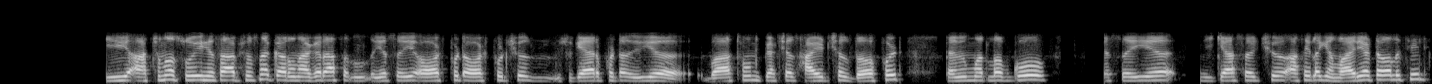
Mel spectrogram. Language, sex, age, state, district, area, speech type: Kashmiri, male, 30-45, Jammu and Kashmir, Anantnag, rural, conversation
